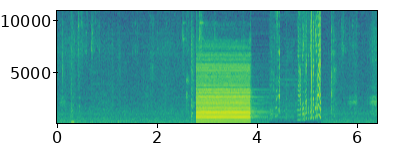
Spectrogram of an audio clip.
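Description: A game-show style wrong-answer buzzer sounds once, about halfway in: a loud, steady buzz lasting about a second that signals 'wrong'.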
